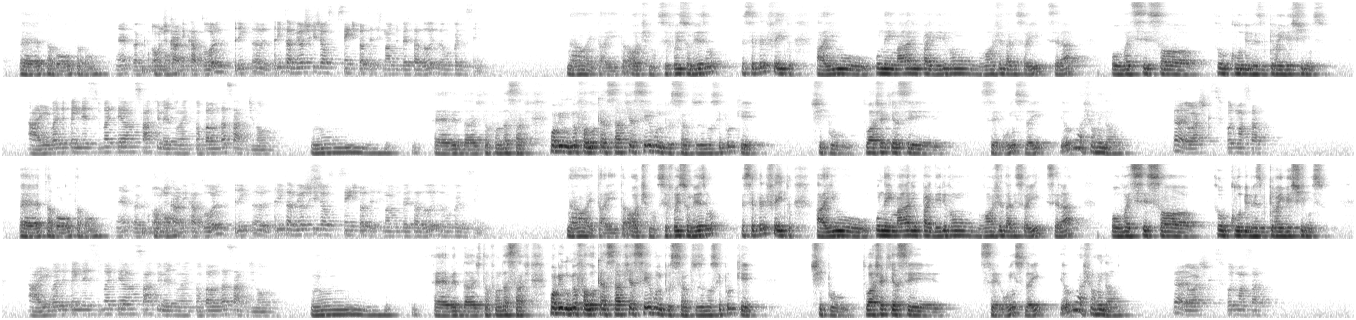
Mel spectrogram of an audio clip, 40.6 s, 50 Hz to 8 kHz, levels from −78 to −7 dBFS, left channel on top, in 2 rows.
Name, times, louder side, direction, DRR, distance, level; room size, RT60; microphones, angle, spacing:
voice 1, 0.3-1.5 2.3-2.6 8.5-10.8 11.1-16.1 16.6-17.9 18.2-19.8 24.9-26.2 26.8-31.6 32.4-34.4 35.0-37.2, right 3 dB, 60° right, 0.5 m, -28 dB
voice 2, 1.7-7.2 20.7-24.3 37.8-39.2, left 1 dB, 50° left, 2.5 m, -41 dB
11.0 x 7.3 x 3.1 m
head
